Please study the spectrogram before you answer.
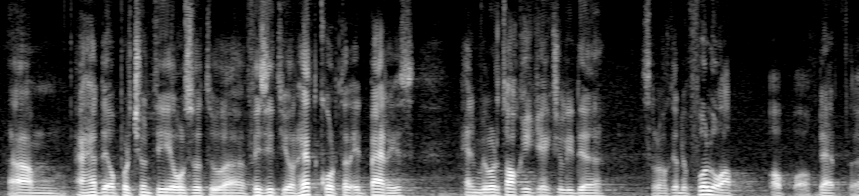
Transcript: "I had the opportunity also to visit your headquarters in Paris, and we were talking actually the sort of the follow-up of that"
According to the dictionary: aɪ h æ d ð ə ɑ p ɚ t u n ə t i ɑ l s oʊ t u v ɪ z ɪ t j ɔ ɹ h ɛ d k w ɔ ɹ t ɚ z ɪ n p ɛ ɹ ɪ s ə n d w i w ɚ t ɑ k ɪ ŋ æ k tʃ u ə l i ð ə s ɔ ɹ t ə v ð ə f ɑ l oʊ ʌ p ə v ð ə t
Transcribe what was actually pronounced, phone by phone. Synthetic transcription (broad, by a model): aɪ h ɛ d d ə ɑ p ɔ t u n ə t i ɑ l s oʊ t u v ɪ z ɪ t j ɔ ɹ h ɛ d k w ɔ ɹ t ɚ ɪ n p ɛ ɹ ɪ s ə n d w i w ɚ t ɑ k ɪ ŋ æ k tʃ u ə l i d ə s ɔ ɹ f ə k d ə f ɑ l oʊ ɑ p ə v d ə t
